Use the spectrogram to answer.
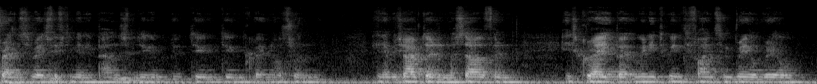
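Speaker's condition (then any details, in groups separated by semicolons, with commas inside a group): Parkinson's disease; no cure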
